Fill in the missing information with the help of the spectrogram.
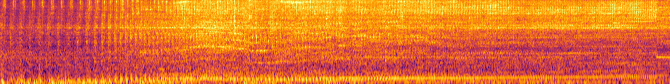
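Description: Homemade go-kart's small engine running under throttle as the kart pulls away and drives. About a second and a half in, its note grows louder and rises, then climbs slowly in pitch as the kart gathers speed.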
